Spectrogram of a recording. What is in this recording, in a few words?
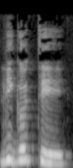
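"ligoter", French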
